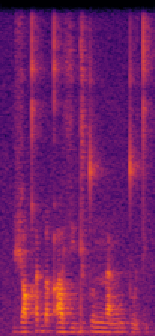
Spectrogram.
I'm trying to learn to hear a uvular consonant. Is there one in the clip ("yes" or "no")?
yes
